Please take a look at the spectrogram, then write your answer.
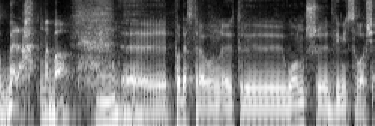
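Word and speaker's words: Bealach na Bà: Ja zaszczytałem Bilicz na Ba, się okazuje, od kolegi się dowiedziałem niedawno, że to nie czyta się Bilicz, tylko po szkocku jest to Belach na Ba.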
